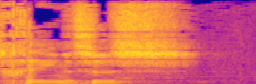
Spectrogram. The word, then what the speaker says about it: Genesis: Ja, maar het is Genesis, nu zeg ik het goed, hoofdstuk 1.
